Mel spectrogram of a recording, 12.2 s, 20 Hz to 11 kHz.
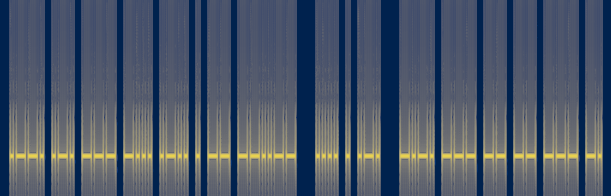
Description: Morse code, heard as a keyed tone, about 20 wpm, 700 Hz. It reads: PROBLEM, HER COMMON
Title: Sentences from Top 1200 Words 20wpm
